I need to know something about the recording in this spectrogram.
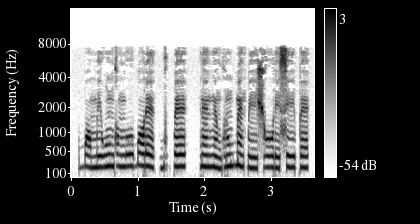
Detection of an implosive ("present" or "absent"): present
